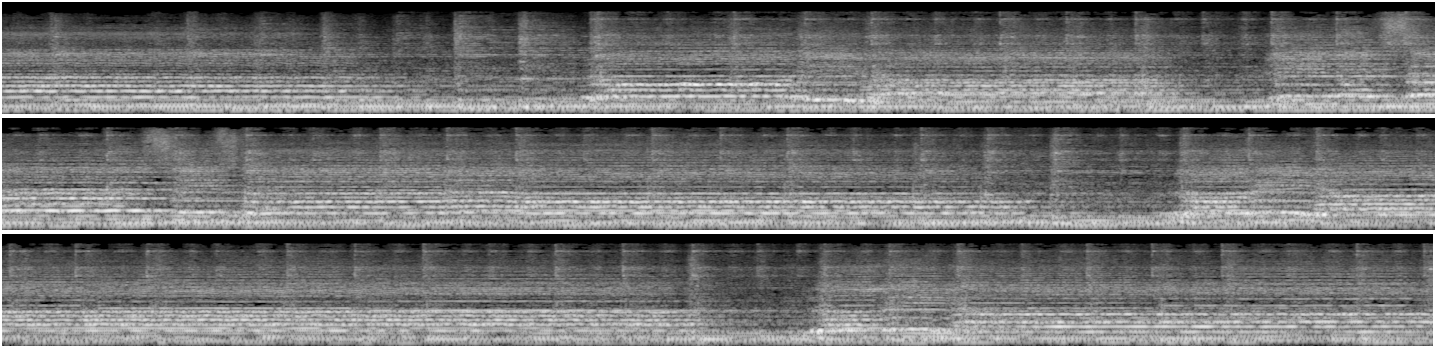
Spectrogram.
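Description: Sacred choral music: a choir singing long held chords in phrases several seconds long, with brief breaks where the chord changes.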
